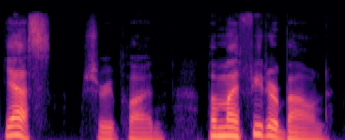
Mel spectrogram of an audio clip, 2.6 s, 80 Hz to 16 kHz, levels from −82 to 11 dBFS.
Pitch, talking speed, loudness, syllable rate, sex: 135 Hz, 185 wpm, -19 LUFS, 5.2 syllables/s, male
